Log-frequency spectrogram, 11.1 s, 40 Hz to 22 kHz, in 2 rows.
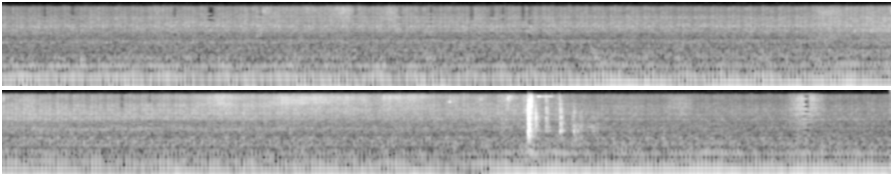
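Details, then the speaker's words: Lada Granta 126 engine, first start after a full rebuild (bored block, 82.5 oversize pistons, new bearings, timing kit, valves, spark plugs): low, heavy idle with a dull, uneven pulse, labouring as if working hard to keep running. "Все, первый запуск. Ух ты, как тяжело-то."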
